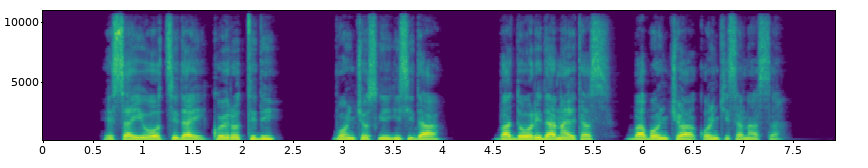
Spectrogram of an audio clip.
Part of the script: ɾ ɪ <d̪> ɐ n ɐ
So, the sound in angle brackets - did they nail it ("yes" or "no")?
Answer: yes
